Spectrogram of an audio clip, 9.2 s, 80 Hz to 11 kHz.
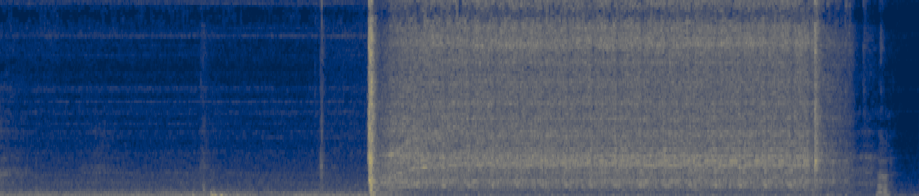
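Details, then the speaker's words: Propane-fueled generator that sat about 2.5 months, ran on propane once and for hours on gasoline, cranks steadily about four seconds off a trickle-charged, weakening battery without catching; no-start, cause then unknown to owner. "I've run it on propane once when I first got this, so It will run on propane, but I don't know what the problem is"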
